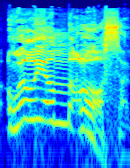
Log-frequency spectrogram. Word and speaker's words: William Lawson: William Lawson? – Non, William Lawson.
